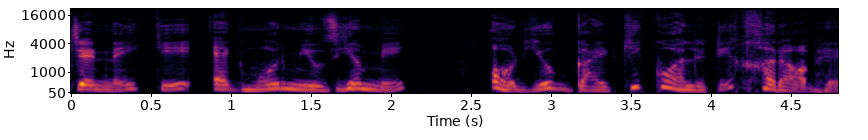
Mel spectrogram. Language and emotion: Urdu, disgusted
